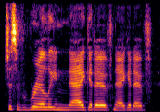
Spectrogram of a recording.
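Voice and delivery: usual speaking voice

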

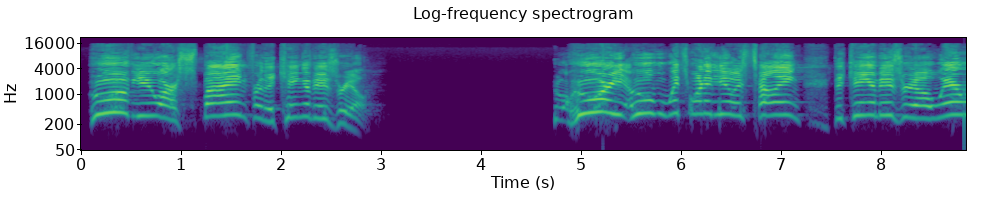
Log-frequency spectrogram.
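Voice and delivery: loud, high-pitched royal outburst; agitated king. Acted. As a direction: demand answers from your servants, worked up. Voicing the enraged king of Syria.

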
